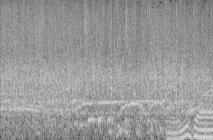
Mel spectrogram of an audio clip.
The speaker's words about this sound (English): Ladies and gentlemen, they were either applauding themselves or one another as well, which is pretty impressive.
